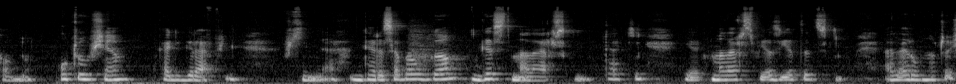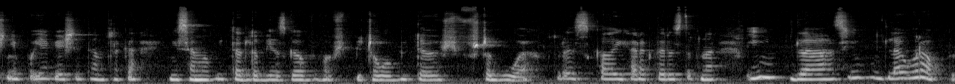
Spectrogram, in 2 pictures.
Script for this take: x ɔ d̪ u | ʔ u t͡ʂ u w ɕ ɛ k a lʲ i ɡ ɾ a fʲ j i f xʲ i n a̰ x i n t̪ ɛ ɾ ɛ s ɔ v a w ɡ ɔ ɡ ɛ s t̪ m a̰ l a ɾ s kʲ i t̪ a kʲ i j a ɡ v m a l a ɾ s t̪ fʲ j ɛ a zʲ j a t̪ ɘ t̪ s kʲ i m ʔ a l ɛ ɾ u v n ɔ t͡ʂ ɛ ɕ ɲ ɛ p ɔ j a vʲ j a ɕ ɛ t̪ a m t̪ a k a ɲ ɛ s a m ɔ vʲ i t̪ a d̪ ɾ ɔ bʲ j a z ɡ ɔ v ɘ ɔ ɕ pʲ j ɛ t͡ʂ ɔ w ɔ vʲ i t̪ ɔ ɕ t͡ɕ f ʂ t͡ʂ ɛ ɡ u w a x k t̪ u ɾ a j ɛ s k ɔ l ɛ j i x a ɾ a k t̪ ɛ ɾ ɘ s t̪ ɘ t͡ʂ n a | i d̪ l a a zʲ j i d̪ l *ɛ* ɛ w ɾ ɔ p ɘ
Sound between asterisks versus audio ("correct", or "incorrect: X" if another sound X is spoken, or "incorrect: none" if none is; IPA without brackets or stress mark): incorrect: a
